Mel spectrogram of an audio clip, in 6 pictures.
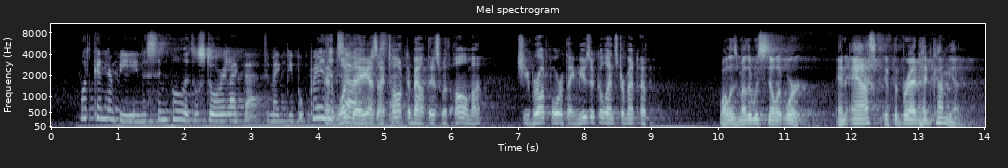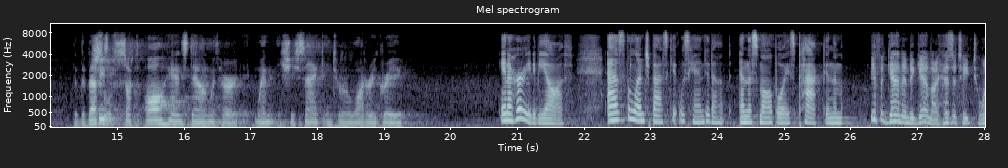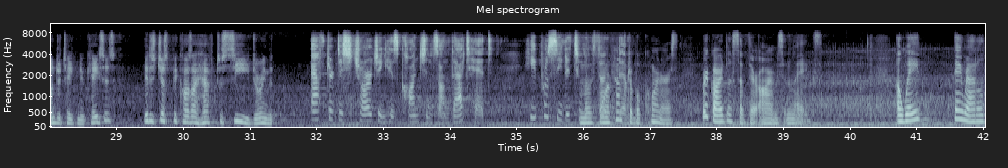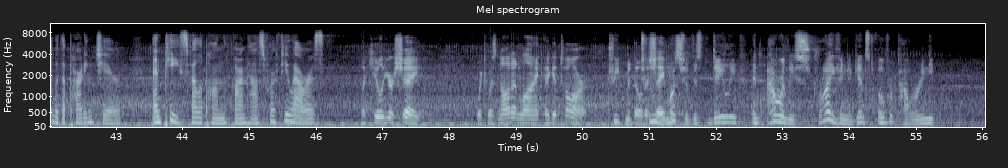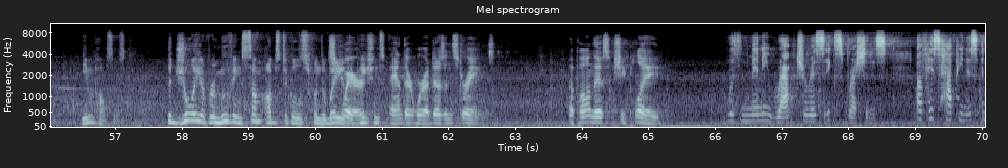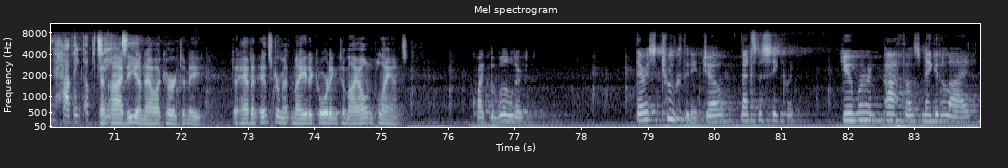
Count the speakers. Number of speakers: seven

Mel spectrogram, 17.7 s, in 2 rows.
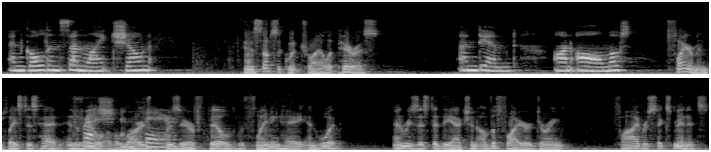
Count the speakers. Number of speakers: two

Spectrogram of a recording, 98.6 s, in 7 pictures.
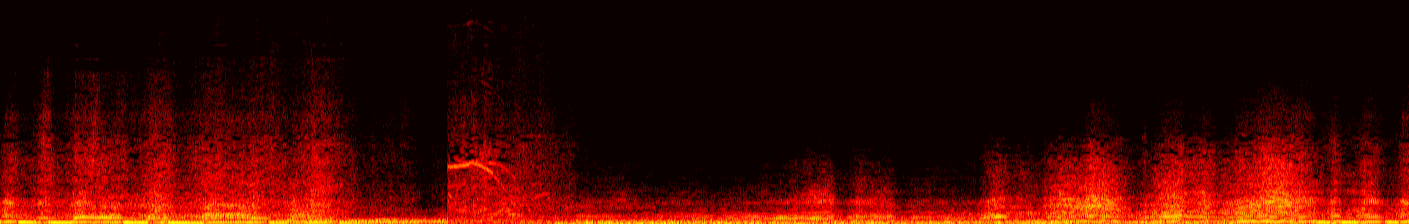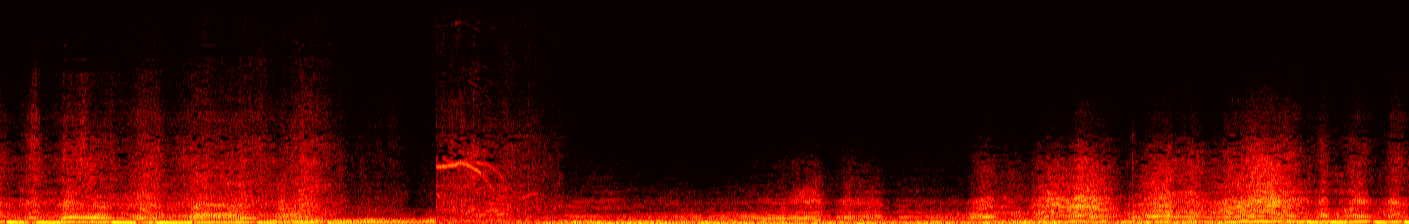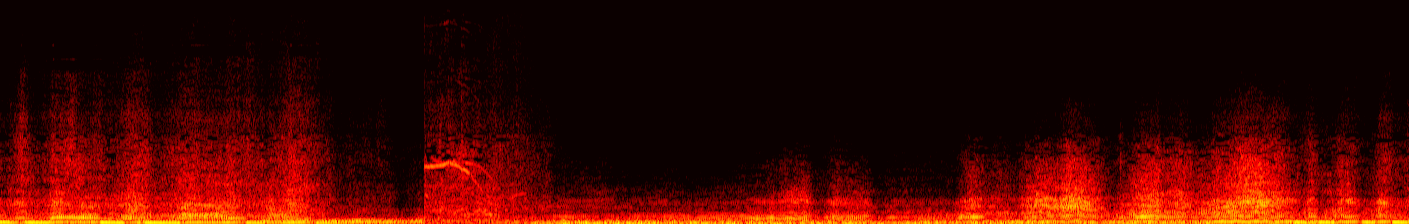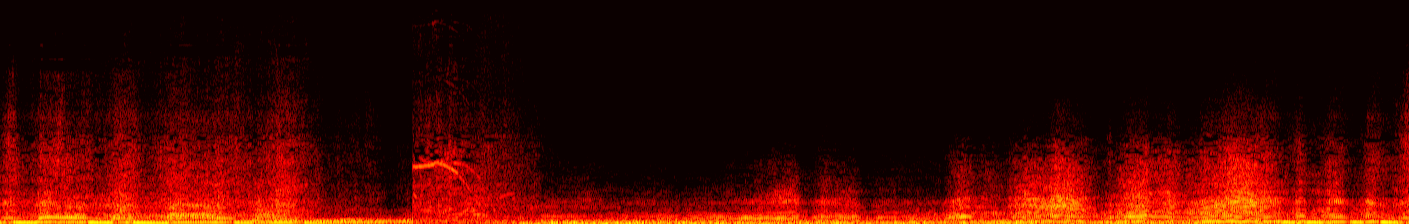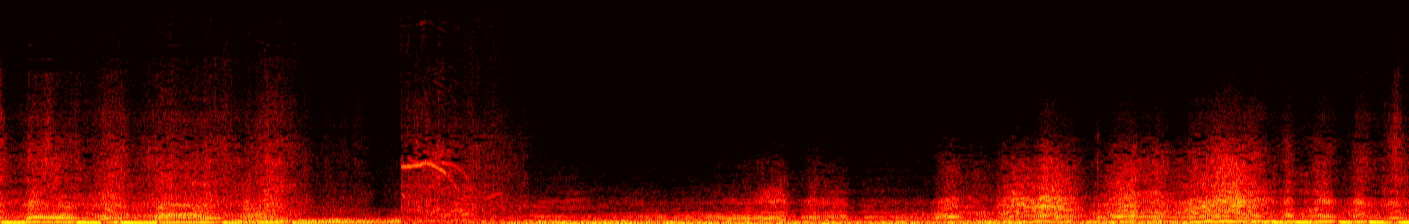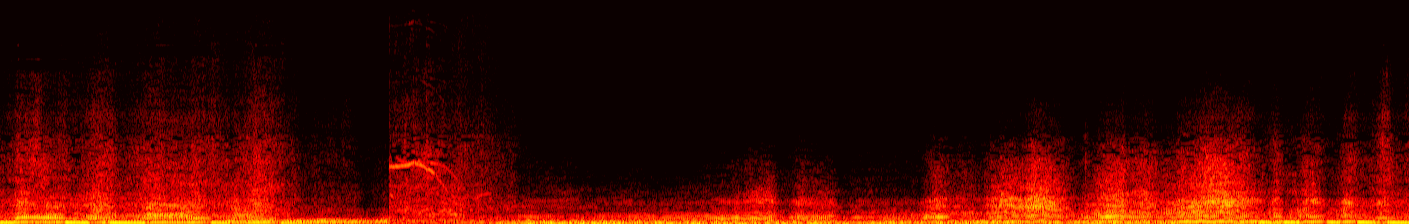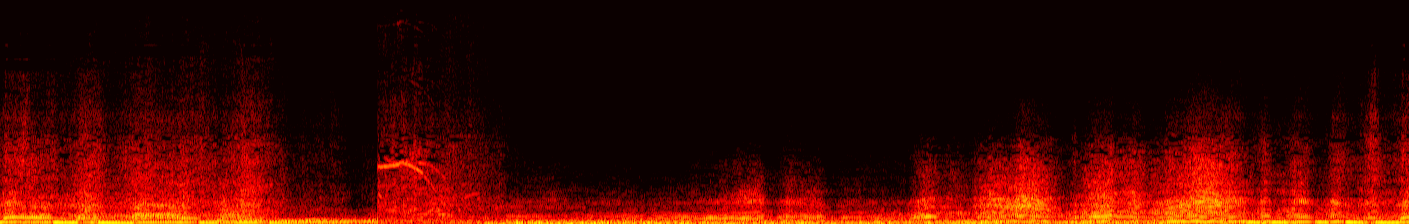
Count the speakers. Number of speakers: zero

